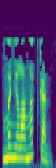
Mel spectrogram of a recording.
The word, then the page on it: menyelamatkan: Indonesian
